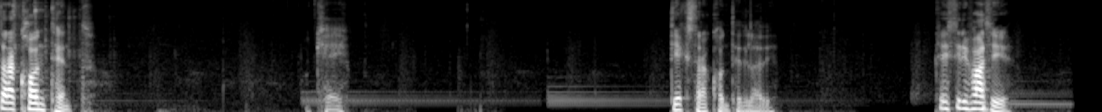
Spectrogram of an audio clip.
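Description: A man speaks close into a microphone in short bursts with pauses.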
